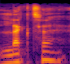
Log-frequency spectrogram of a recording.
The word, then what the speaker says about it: LCTR: The next two tracks are by, I guess you pronounce it Lector, L-C-T-R.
